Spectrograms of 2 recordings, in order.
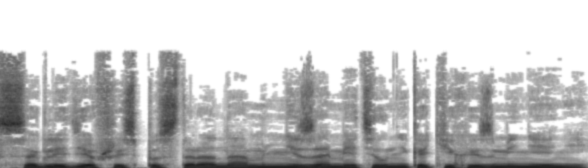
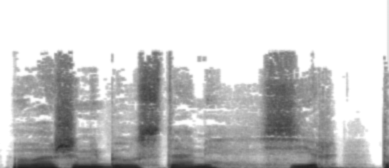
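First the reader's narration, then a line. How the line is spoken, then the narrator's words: Warrior's mournful sigh. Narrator (Russian): тоскливо вздохнул воин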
